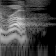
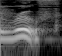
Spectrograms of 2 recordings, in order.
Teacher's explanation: and what do you think you say i say roof yeah i don't pronounce it that long i don't have that ooh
